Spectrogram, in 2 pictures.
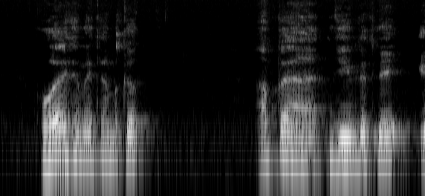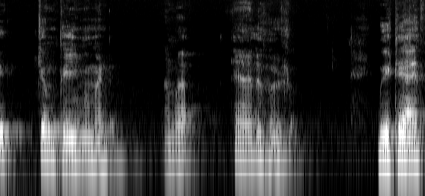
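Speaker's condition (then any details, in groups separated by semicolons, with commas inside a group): Cerebral palsy; from birth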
